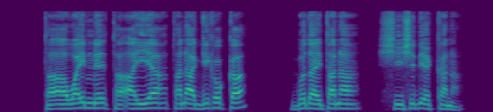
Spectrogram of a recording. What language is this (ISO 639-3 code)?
gof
